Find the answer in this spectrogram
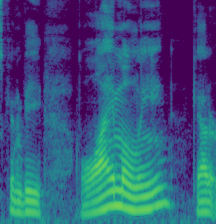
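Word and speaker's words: limonene: episode of terpene talk this time easier to pronounce uh terpene sam it's going to be limelean got it right that time limolin's a common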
